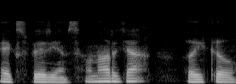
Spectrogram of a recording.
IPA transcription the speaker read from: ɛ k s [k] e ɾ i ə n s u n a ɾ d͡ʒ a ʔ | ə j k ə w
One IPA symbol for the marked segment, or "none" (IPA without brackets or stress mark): p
